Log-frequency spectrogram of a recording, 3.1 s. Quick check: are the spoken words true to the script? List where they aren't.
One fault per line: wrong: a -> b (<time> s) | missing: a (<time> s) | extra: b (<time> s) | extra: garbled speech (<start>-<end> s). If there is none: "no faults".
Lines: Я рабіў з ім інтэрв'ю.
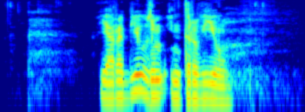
missing: з (1.4 s)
